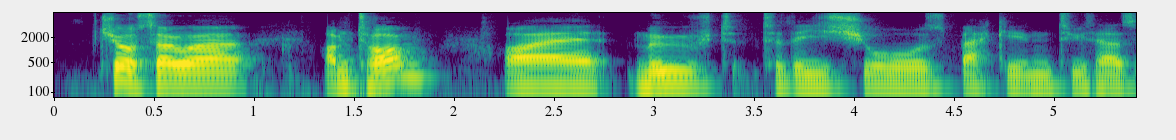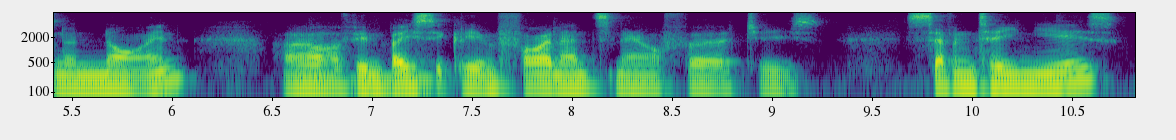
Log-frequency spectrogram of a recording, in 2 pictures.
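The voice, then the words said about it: Slight English accent. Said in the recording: “it sounds like you have an accent ... I do, just a little one. Commonly mistaken for Australia, but no, I am actually English.”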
